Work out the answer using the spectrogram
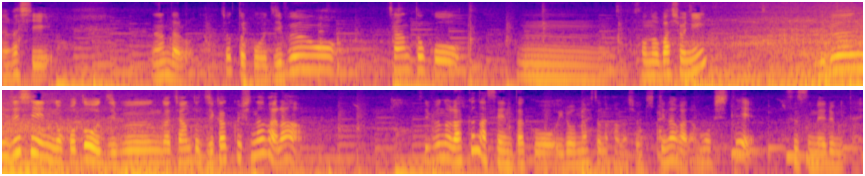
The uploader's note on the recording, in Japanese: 川沿いを歩きながら。今日は、散歩をしながらの収録回。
